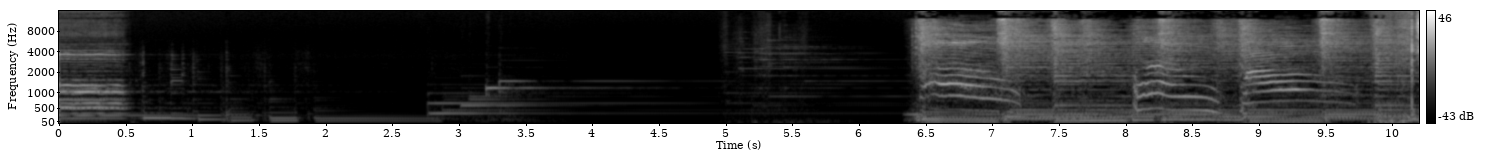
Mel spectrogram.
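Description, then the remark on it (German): A few loud, drawn-out cat meows ring out over a dense, processed-sounding musical backing, following a quieter melodic opening with sustained tones. “gibt ja doch einige Katzenliebhaber.”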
